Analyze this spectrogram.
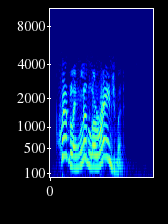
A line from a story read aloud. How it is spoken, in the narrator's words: She shrieked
